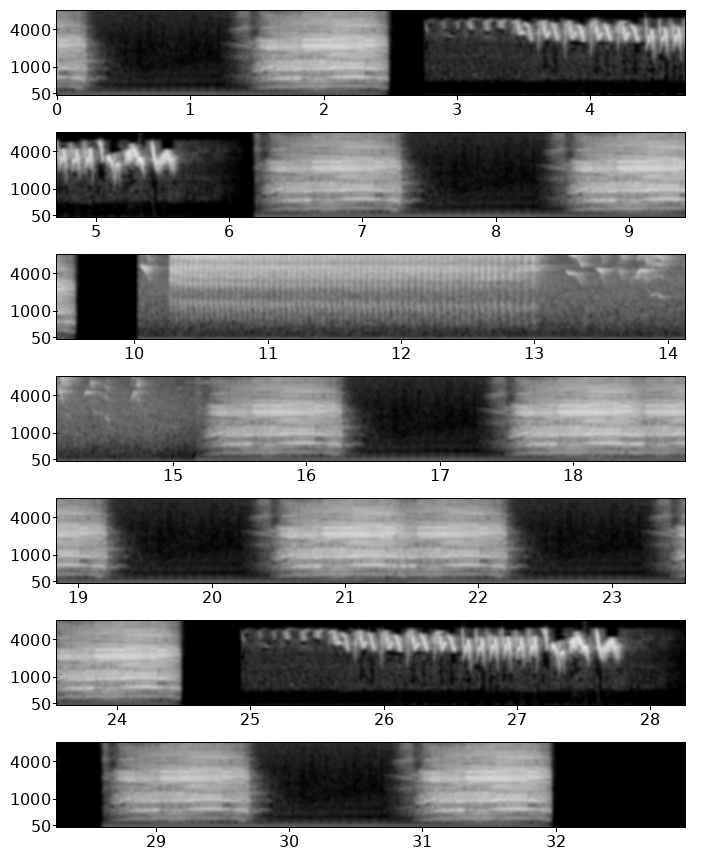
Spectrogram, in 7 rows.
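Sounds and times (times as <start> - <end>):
cow mooing: 1.3 - 2.5, 6.2 - 7.5, 8.4 - 9.6, 15.2 - 16.4, 17.3 - 19.4, 20.3 - 22.4, 23.3 - 24.5, 28.6 - 29.9, 30.8 - 32.0
fast high chirps: 2.9 - 5.6, 10.0 - 14.9, 25.1 - 27.8.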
